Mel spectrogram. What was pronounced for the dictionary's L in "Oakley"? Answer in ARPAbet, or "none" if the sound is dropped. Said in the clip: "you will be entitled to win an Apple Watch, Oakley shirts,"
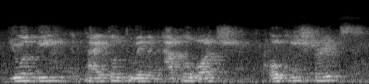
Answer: none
